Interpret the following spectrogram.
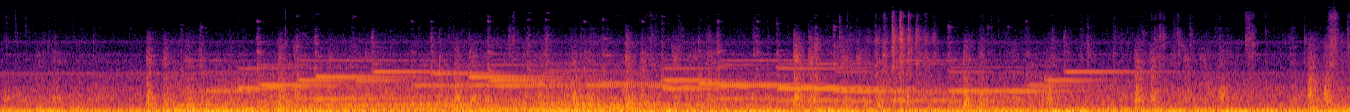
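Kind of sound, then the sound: vehicle, train running on rails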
